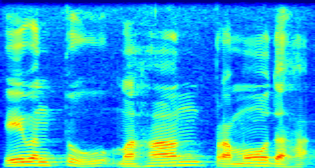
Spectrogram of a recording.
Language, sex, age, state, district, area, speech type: Sanskrit, male, 30-45, Karnataka, Shimoga, rural, spontaneous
